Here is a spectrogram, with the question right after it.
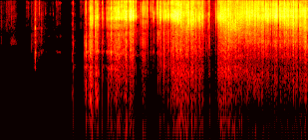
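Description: A solid pink rounded-rectangle bar of soap, held in the hand, is scraped with a metal blade that shaves off thin flakes. After a few faint ticks, a dense, bright, crisp scraping hiss begins and runs in long strokes, broken by brief pauses, to the end.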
